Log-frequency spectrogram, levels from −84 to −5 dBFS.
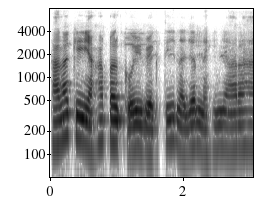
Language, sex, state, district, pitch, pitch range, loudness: Hindi, male, Chandigarh, Chandigarh, 125 Hz, 120-145 Hz, -18 LUFS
